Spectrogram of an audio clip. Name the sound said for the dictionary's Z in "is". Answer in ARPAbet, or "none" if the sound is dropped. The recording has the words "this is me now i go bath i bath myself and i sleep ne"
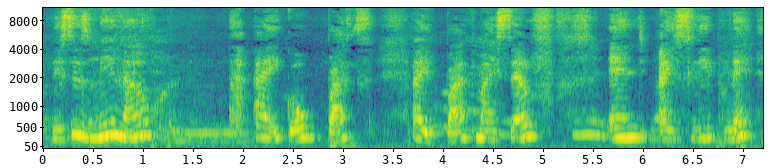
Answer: Z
